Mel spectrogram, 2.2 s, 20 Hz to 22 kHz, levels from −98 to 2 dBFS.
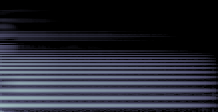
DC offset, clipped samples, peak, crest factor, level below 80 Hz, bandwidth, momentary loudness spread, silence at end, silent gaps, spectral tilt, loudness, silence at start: under 0.1%; under 0.1%; -14 dBFS; 18 dB; -74 dBFS; 7.2 kHz; 16 LU; 0.1 s; none; -4 dB/octave; -32 LUFS; 0 s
